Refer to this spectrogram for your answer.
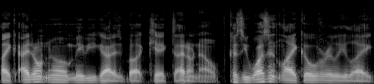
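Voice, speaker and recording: A man with an American accent and a very deep, low voice at a fairly quick pace, in a dry sound with no echo over a quiet background. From Pennsylvania. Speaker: hunter and outdoor writer; podcast guest. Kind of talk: casual interview. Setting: trade show podcast booth. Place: home room. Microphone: headset.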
